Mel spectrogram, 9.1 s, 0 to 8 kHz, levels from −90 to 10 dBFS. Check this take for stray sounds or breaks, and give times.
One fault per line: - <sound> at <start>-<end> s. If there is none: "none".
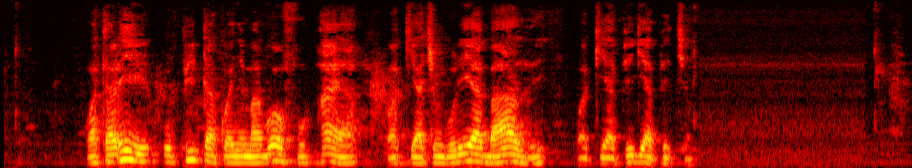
none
